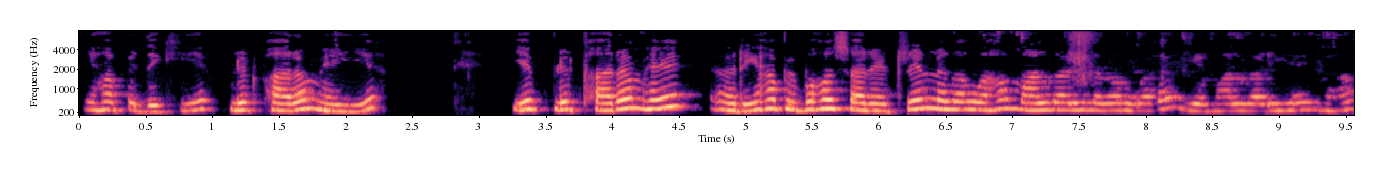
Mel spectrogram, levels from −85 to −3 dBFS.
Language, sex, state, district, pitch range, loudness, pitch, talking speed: Hindi, female, Jharkhand, Sahebganj, 250-300 Hz, -18 LUFS, 265 Hz, 195 wpm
